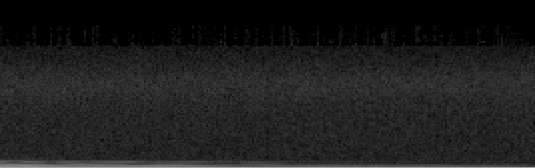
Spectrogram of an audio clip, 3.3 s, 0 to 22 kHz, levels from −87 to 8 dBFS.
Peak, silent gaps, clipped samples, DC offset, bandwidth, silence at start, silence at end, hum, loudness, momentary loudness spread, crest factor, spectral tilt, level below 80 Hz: -18 dBFS; none; under 0.1%; 9%; 19 kHz; 0 s; 0 s; none; -46 LUFS; 10 LU; 16 dB; -6 dB/octave; -68 dBFS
